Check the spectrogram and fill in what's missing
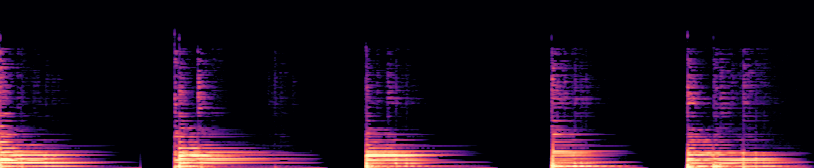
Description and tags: metal tube on carpet
A non-musical tube dropped on carpet. Muffled ring-off. Various drops.
bell, chime, ringing, tube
